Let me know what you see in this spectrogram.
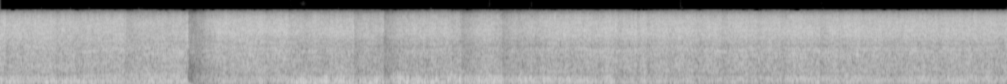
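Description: Heavy downpour of a summer cloudburst: torrential rain hissing loudly and steadily, with a brief dip in level about two and a half seconds in.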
